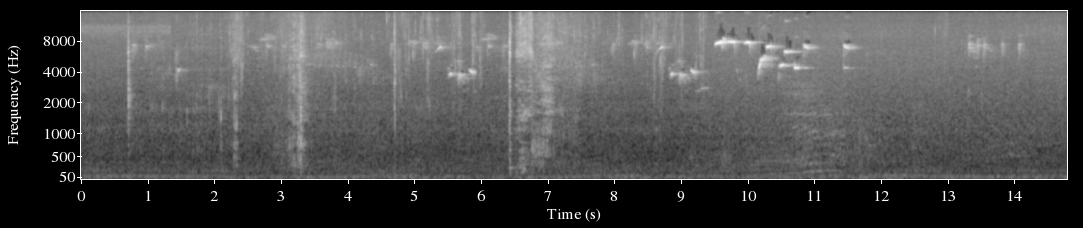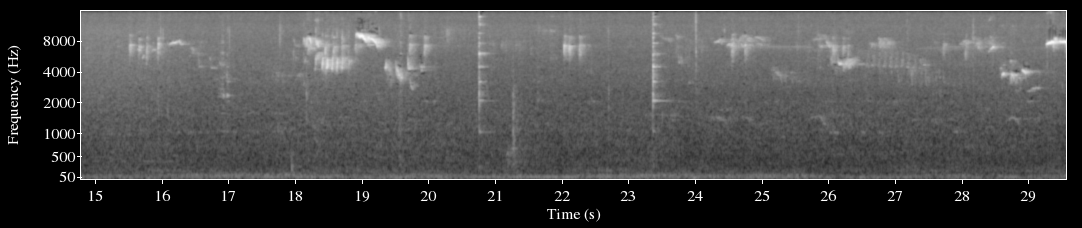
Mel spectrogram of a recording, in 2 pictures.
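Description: Small birds chirping and calling on and off, loudest about ten seconds in and again near twenty seconds, over a steady low background rumble. There are two sharp clicks in the first seven seconds.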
